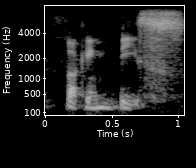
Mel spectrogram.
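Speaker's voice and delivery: disdainful, scornful voice. Voicing the captain after the fight with the beasts: disdainful captain. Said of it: "he's clearly disdained at this".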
